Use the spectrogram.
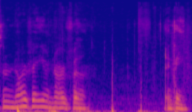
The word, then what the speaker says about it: Narva: It's Narve or Narva? Okay, Nerva, actually I think it's pronounced.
